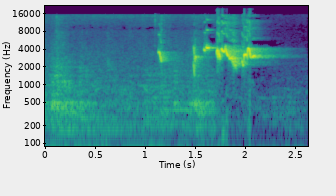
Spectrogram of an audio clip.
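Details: Javan myna lure call, West Java: a lone sharp note, then a rising upslur launching a dense burst of harsh, bright chattering notes lasting about half a second, over faint low background hum.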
